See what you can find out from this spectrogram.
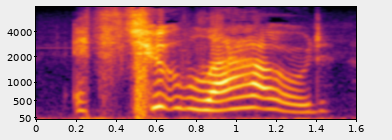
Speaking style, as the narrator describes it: Sam yells

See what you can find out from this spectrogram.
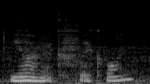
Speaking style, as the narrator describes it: purred Varage, just as the Doctor had earlier

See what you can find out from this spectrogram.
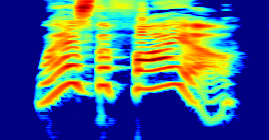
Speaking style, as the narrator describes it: he shouted

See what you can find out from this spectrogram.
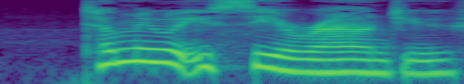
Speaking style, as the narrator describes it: Shepard said, finally

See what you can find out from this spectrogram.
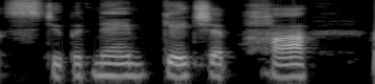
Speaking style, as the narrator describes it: John is in the background muttering

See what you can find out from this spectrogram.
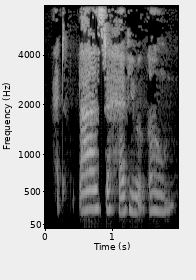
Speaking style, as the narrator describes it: Eames sighed

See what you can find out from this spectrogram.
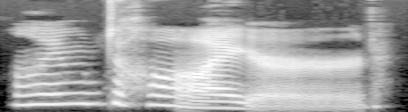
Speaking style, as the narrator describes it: he whined

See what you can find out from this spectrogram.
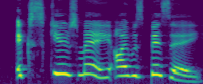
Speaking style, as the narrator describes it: John shouts

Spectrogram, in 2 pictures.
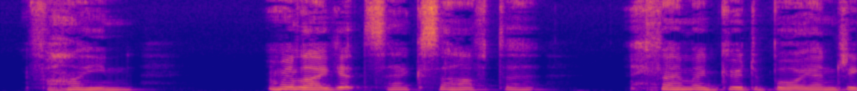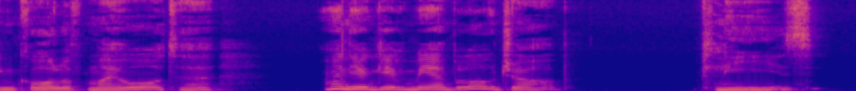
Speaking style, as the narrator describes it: Young Susian wheedles, trying not to laugh

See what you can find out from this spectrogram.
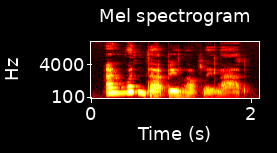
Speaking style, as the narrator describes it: Bilbo asked kindly

